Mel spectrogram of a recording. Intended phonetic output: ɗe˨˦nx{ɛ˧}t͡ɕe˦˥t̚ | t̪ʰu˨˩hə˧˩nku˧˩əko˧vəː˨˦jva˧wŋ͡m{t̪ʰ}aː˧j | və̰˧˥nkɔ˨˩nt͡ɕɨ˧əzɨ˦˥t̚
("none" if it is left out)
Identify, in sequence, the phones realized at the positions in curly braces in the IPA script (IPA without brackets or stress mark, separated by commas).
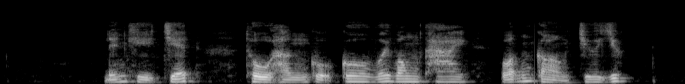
i˧, t̪ʰ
